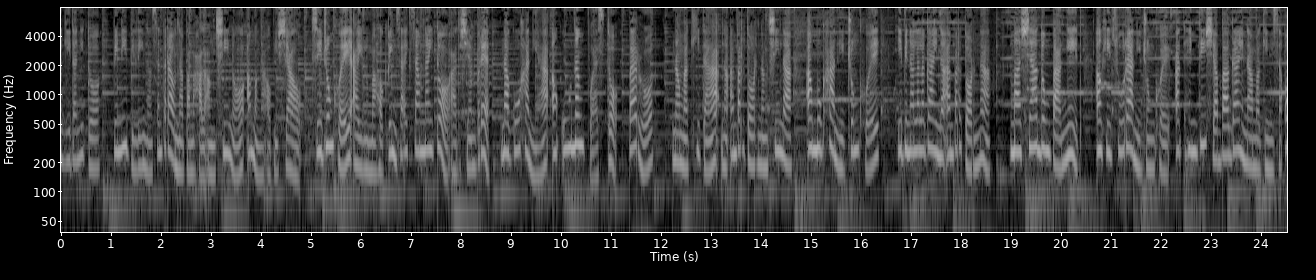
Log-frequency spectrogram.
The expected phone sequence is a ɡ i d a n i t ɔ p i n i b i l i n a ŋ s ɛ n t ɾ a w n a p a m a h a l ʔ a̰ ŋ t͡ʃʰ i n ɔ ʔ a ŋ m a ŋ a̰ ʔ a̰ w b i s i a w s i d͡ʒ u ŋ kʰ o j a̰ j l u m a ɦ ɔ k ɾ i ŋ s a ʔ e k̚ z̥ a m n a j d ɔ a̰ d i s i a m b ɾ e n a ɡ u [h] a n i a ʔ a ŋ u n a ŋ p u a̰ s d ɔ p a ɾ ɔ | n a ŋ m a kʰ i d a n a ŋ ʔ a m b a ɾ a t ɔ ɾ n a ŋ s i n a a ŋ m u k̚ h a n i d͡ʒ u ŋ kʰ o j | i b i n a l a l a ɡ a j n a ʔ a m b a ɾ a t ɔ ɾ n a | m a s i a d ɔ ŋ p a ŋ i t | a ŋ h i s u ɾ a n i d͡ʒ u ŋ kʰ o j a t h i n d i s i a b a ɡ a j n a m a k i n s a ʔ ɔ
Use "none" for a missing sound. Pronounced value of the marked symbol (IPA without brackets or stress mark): h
